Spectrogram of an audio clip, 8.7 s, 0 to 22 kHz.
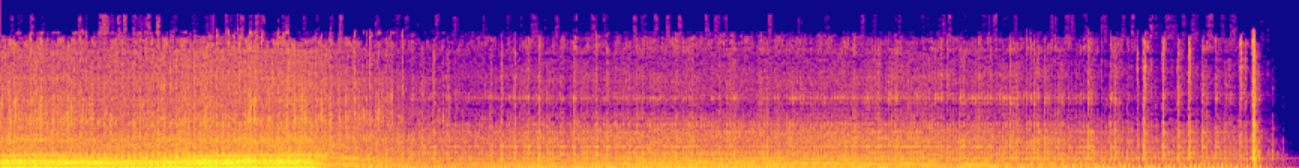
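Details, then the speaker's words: Husqvarna string trimmer, aftermarket carb after both mixture screws are turned another quarter turn counterclockwise and the loose fuel line is clamped with a wire band: screams briefly at high revs, then sags into a rough sputter and cuts out; further adjustments don't help. "so before I start to get too frustrated tuning this car but I'm gonna let you know what happened for the next 10 or 20 minutes I make more adjustments to it and things still don't get any better"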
